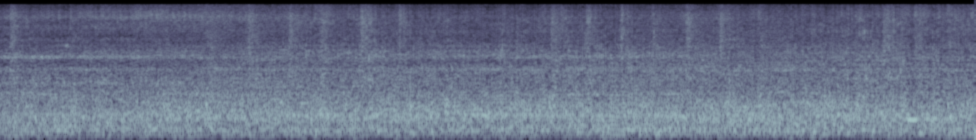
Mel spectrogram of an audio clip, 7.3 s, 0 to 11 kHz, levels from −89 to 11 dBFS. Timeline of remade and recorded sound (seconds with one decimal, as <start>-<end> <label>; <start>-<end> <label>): 0.0-1.1 remade; 1.1-2.3 recorded; 2.3-4.8 remade; 4.8-5.9 recorded; 5.9-7.3 remade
